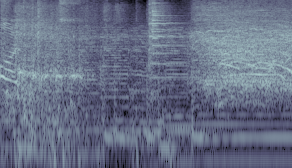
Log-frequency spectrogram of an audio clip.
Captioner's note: the opposing team clatter like bowling pins; cheering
